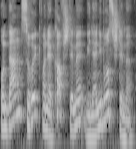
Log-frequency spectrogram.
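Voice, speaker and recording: A man's voice: fairly high pitch, very animated, a little fast, a little mellow. A man teaching a singing lesson, explaining simply and patiently, and sometimes singing vowel slides to show an exercise. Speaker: vocal coach.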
